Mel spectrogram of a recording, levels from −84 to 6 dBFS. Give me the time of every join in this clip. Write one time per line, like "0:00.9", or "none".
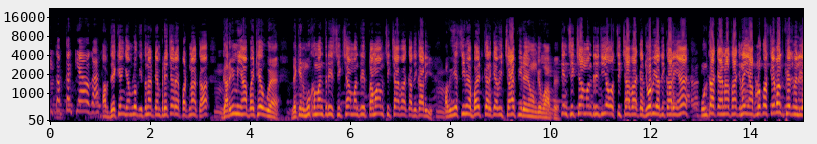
0:01.0
0:10.3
